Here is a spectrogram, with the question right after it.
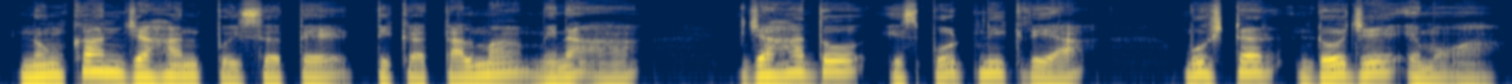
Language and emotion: Santali, neutral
